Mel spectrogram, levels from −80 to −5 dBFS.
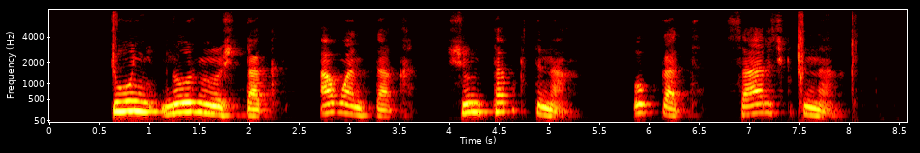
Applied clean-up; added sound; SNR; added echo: neural mask model DeepFilterNet 3.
